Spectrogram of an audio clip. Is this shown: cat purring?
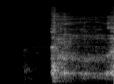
no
